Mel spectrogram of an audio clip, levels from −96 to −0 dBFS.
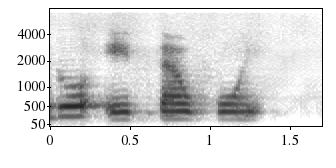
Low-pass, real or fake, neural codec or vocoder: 7.2 kHz; fake; codec, 24 kHz, 0.9 kbps, DualCodec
